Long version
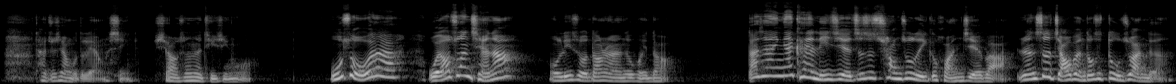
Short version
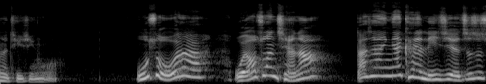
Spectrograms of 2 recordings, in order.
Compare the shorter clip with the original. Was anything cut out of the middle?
yes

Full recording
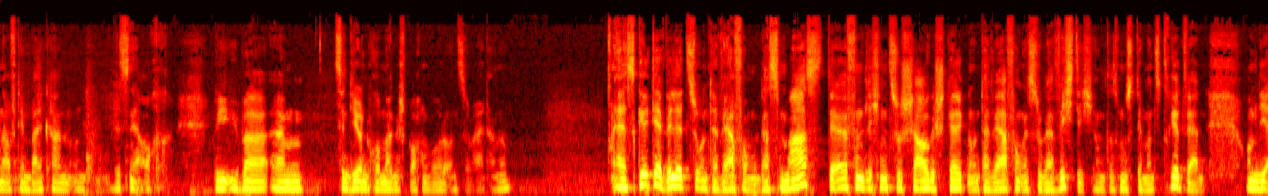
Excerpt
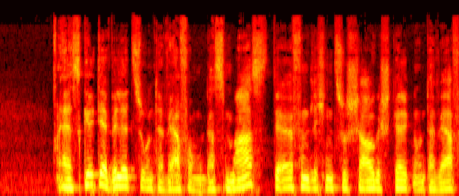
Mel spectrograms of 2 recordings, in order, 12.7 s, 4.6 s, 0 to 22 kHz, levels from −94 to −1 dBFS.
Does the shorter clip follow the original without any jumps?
yes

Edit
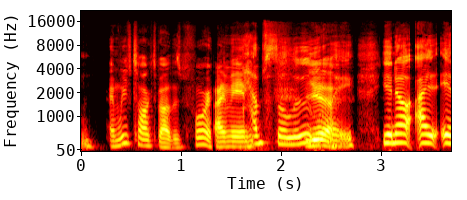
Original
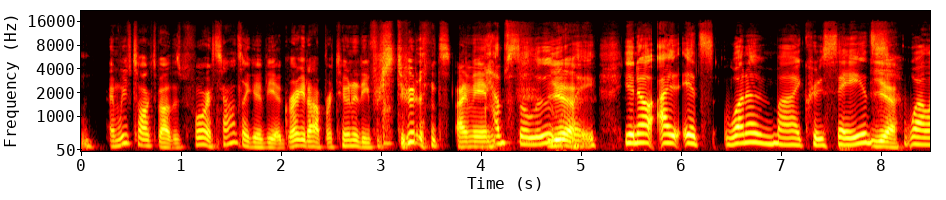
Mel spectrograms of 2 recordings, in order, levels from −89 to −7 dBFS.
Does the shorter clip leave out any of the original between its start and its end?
yes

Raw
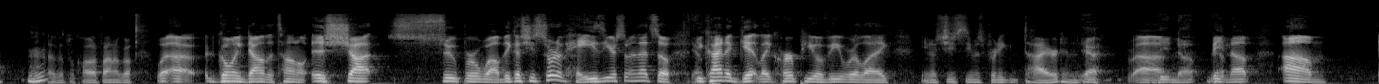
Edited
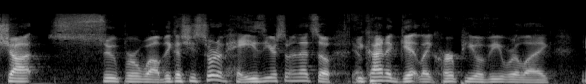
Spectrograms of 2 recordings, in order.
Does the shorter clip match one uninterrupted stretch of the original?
yes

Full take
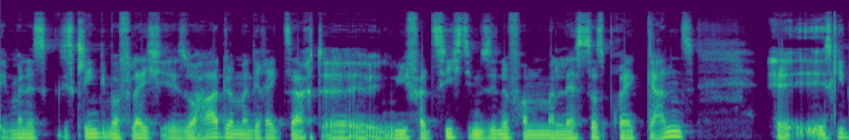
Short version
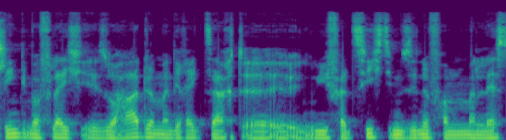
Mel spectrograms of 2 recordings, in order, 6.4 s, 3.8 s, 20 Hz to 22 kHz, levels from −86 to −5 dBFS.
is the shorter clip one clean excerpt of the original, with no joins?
yes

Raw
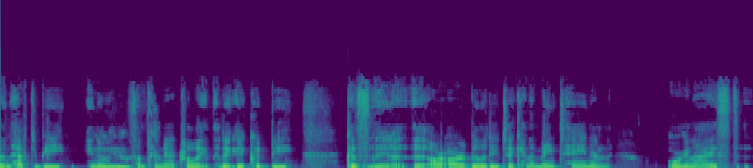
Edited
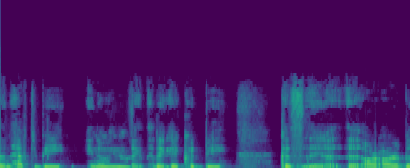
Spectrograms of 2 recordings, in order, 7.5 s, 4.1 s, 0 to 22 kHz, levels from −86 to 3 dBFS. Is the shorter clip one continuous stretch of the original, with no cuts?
no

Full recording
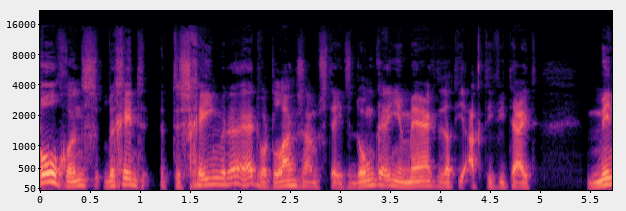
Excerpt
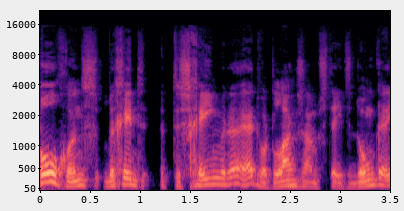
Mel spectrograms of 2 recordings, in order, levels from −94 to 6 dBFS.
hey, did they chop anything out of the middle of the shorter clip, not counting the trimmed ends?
no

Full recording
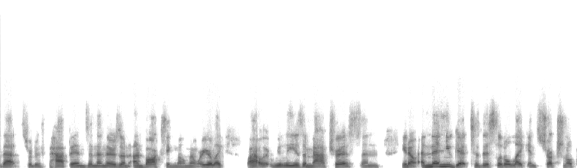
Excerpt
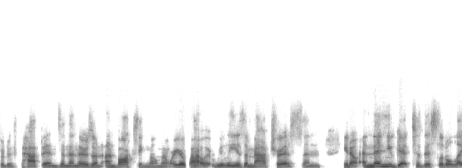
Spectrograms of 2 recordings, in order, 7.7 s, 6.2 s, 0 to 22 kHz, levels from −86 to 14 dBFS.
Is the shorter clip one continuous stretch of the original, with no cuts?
no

